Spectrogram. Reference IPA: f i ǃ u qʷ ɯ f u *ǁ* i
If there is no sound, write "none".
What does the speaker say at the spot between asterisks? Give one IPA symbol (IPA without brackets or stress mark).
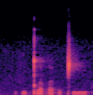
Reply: ǁ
